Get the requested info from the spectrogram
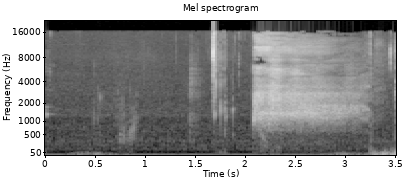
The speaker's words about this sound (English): Let's all drink some water and regroup.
